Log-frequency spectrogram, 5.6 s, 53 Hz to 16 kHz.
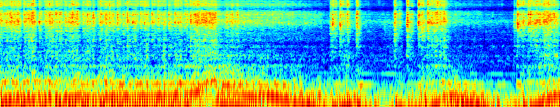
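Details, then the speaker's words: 1970 Chevrolet Chevelle station wagon, rebuilt small-block V8 after a year of prep: catches and revs with deep, even rumble, no valvetrain ticking or knocking; sounds healthy. "Wow. It's a little bit heavy. I don't like to step on. It sounds like a Chevelle."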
